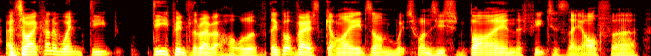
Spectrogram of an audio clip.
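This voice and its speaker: A man's voice: medium pitch, steady tone, brisk, dry recording. A man co-hosting a podcast, telling a story in casual, rambling chat with frequent restarts. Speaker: podcast co-host.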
